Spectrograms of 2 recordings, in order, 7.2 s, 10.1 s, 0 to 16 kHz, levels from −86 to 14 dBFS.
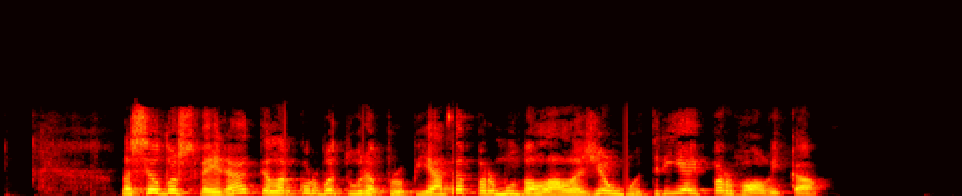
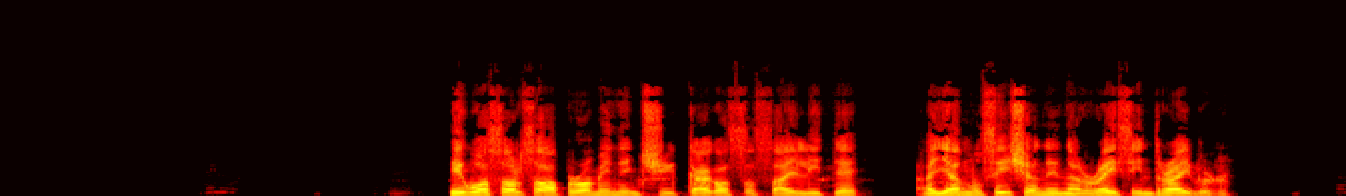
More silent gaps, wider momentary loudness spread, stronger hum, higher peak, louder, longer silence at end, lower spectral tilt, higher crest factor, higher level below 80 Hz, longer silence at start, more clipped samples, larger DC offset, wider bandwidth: second, none vs 6.58-6.86 s; second, 6 LU vs 10 LU; neither; about the same, -2 dBFS vs 0 dBFS; about the same, -16 LUFS vs -16 LUFS; first, 1.1 s vs 0.9 s; about the same, -5.5 dB/octave vs -5.5 dB/octave; about the same, 16 dB vs 18 dB; about the same, -60 dBFS vs -62 dBFS; second, 0.9 s vs 3.4 s; neither; neither; second, 7.6 kHz vs 9.4 kHz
